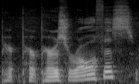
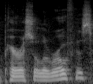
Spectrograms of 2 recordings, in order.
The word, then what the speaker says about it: Parasaurolophus: fox riding a Paris Parasaurolophus or parasolarosis however you pronounce that I say Parasaurolophus got some wolf designs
